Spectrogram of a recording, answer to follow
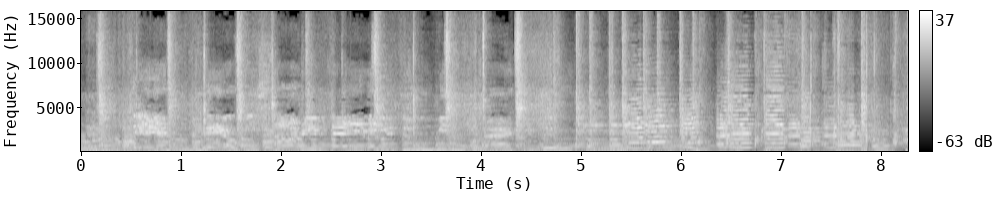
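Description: A traditional New Orleans jazz band playing live, with the cornet carrying the melody over a steadily strummed tenor banjo beat.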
